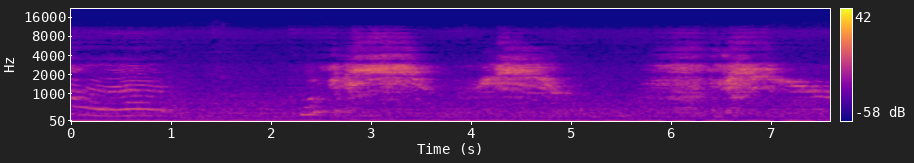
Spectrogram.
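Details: Domestic cat reacting to other cats' sounds, with a sweeping meow then three broad, noisy wailing bursts about a second and a half apart, at an indoor spot.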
